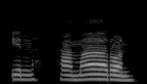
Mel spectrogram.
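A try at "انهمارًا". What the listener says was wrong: Di kasrah huruf ketiga.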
